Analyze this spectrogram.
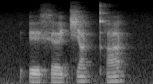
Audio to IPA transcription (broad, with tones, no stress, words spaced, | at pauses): ʔe˧xɛ˧ t͡ɕa˦˥k̚t̪ʰa˦˥k̚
